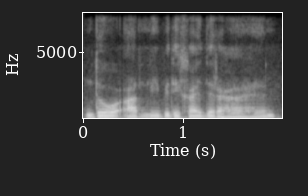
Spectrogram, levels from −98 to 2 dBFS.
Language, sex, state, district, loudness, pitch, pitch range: Hindi, male, Arunachal Pradesh, Papum Pare, -17 LUFS, 115 Hz, 110-115 Hz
